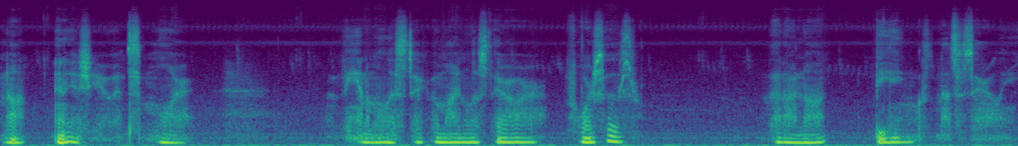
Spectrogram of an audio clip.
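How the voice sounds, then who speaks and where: Slow, whispery, gentle spider prince played by a man. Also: mid-range voice, a little hiss or hum. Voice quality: soft, breathy, half-whispered. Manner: hesitant, unhurried, gently courteous. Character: gentle, courteous spider prince soothing a guest in his garden. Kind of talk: ASMR roleplay, soft intimate monologue.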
